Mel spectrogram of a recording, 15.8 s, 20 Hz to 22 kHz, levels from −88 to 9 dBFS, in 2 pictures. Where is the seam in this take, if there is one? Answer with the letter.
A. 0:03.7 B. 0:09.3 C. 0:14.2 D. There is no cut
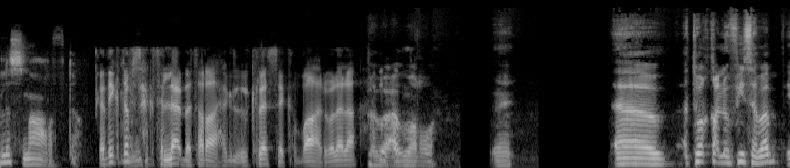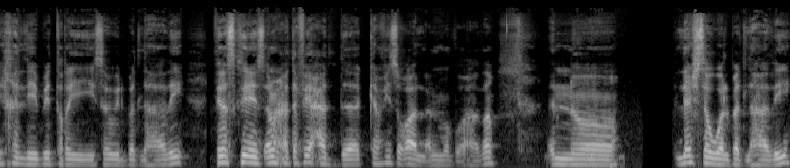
A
